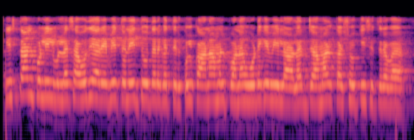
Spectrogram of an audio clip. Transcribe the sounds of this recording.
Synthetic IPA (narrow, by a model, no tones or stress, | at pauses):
kɪst̪aːnpɔɭːɪlʋʊɭːɐsɐʊðiɐɾɐbɪjɐt̪ʊnɐɪt̪uːðɐɾɣɐt̪ːɪrkɯɭkaːnaːmɐlpoːnɐʊɽɐɣɐʋiːlaːɭɐɾd͡ʒɐmaːlkɐʂoːkisɪt̪ːɪɾɐʋɐ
